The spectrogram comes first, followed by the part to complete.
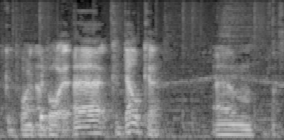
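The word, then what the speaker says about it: Koudelka: Kadelka. That's how you pronounce it.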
